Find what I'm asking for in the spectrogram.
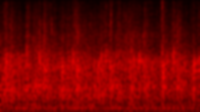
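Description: An audience claps steadily for a woman as she comes up to the front, a dense, even patter of many hands that holds at a constant level throughout with no voices over it.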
